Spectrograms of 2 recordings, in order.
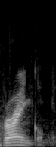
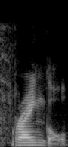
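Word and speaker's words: Wrangel: uh chairman officer named Rangel uh W well it's probably pronounced Frankel because it's w-r-a-n-g-l he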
